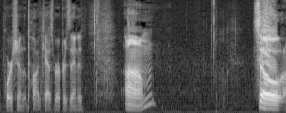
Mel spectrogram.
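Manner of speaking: normal talking voice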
